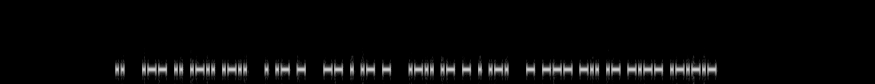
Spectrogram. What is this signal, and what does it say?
Morse code, heard as a keyed tone, about 45 wpm, 700 Hz. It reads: I WILL EAT MEAT LATER TODAY.
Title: Sentences from Top 1000 Words - Review Part 3 - 45wpm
